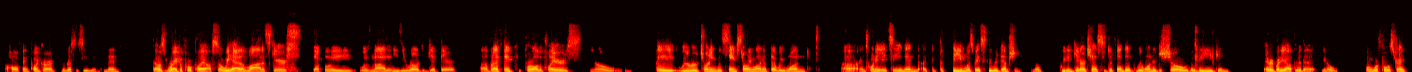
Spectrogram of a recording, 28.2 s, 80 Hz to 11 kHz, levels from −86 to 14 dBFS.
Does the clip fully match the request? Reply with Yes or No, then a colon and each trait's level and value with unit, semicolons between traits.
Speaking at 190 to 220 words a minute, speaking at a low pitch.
Yes: average, 200 wpm; very low, 90 Hz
